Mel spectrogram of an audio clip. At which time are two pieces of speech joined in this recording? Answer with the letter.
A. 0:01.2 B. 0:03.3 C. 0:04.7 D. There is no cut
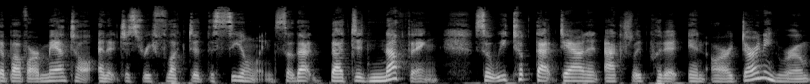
B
